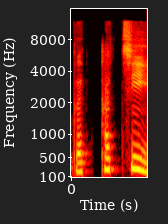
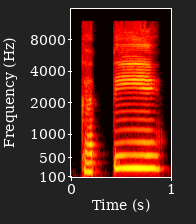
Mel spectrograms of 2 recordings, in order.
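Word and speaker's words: 같이: sori nemu kata ini bacanya bukan gati kati tapi kaci gitu ya, ada c-nya gitu karena dia tuh yang awalnya bunyinya ti jadi berubah jadi cheat ya.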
